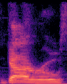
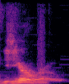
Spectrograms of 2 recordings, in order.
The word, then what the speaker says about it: gyros: It's not gyros. It's euros.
